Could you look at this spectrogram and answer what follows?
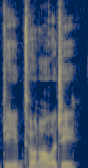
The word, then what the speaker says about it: deontology: Deontology? – Deontology.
